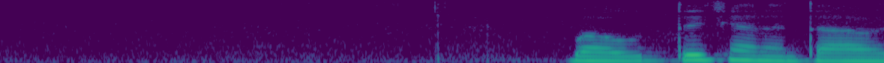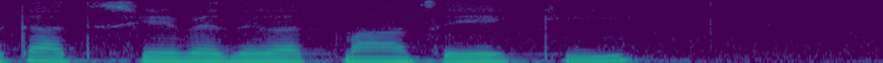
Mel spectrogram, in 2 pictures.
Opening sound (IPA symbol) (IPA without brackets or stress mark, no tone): b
